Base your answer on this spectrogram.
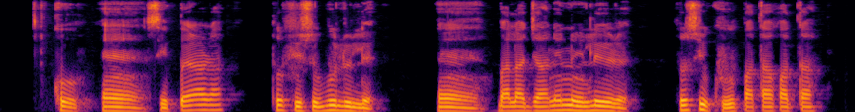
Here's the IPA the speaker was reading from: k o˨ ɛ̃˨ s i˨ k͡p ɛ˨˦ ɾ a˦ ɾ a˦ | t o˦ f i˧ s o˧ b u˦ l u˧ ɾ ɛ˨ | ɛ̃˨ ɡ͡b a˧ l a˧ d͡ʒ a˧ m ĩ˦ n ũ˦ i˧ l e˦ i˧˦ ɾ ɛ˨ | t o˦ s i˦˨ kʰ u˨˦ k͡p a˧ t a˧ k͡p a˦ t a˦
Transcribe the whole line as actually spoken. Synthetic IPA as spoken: k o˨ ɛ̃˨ s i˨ k͡p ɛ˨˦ ɾ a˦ ɾ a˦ | t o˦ f i˧ s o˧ b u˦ l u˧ l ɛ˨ | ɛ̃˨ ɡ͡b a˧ l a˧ d͡ʒ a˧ n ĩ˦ n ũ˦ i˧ l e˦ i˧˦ ɾ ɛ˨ | t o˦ s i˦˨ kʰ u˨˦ k͡p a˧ t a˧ k͡p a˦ t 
